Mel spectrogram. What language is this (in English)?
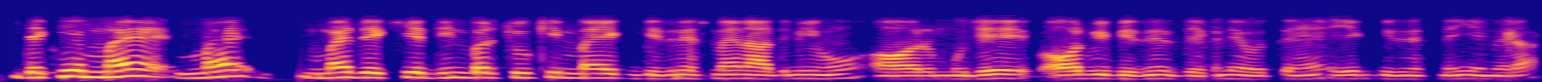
Urdu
